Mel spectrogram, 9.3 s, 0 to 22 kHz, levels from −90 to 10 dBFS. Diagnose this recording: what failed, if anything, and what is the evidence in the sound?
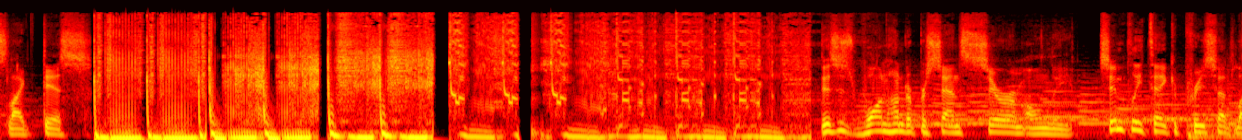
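From 3.88 to 4.07 s the sound breaks up in a way that points to a network fault, most likely a long network dropout. Roughly 200 ms of audio never arrives. The receiver fills about 180 ms of it by extending the last sound as a fading buzz that decays into about 80 ms of near-silence. The audio resumes without the lost portion, and playback lands a few tens of milliseconds earlier than before.

At 6.65 s there is a single sharp tick, broadband and unrelated to the surrounding signal. It is a bit error spike on a digital link or in memory. One sample has a flipped bit, so its value jumps by a power of two for that single sample and returns immediately. The result is an isolated click with energy spread across the whole spectrum and no ringing or repetition around it.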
